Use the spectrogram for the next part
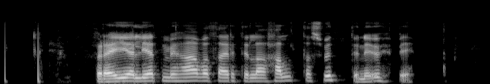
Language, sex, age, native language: Icelandic, male, 20-29, Icelandic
